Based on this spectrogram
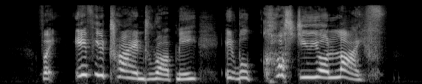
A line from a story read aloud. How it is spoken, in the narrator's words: she called out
